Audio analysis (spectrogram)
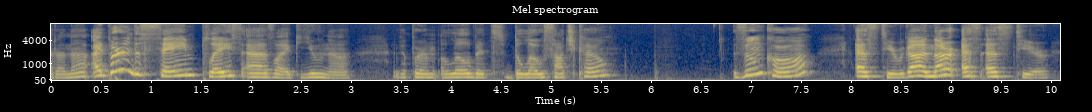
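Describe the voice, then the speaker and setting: Chatty, opinionated woman with higher pitch. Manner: chatty and opinionated, many "like" fillers. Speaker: tier list creator. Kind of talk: casual chat.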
